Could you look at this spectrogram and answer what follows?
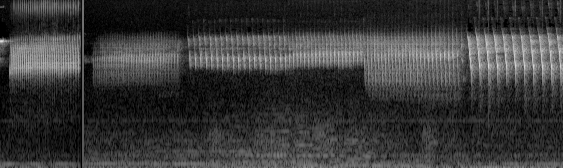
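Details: Canary delivering a long rolling song meant to coach juvenile and adult canaries: a clipped buzzy note, then sustained trills at changing pitches, shifting between rapid rolls and ending in loud repeated sweeps.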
